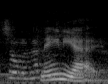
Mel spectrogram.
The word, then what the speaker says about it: Manteo: Like, So how do you pronounce Manteo? Manio. That's right, Manio. You pronounce it Mannyo, Manio.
